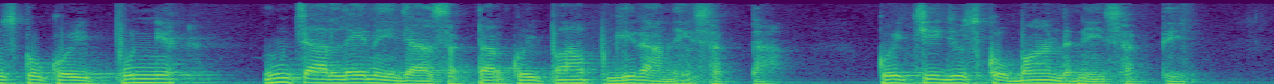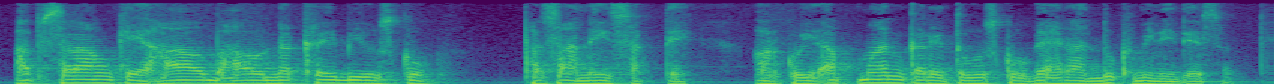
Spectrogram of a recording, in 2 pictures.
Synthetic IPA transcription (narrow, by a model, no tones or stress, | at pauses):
ʊskokoːipʊnjəũːt͡ʃaleːnɐɦĩd͡ʒaːsɐk̚t̪aɔːɾkoːipãːpɡɪɾanɐɦĩsɐk̚t̪a | koːit͡ʃiːd͡ʒʊskobãːnd̪ʱnɐɦĩsɐk̚t̪i | aːpsɐɾaːõkeɦaːwbʱaːwnɐkʰɾebʱiʊsko | pʰɐsanɐɦĩsɐk̚t̪e | ɔːɾkoːiɐpmaːnkɐɾẽt̪oʊskoɡɛɦɾad̪ʊkʰbʱinɐ̃ɦĩd̪eːsɐk̚t̪e̥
